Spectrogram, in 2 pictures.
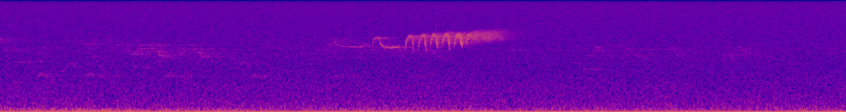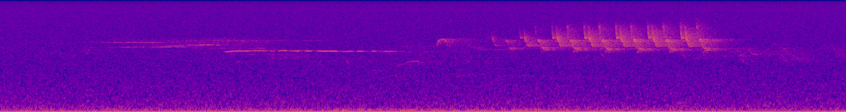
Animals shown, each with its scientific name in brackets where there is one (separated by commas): Eastern Wood-Pewee (Contopus virens), Ovenbird (Seiurus aurocapilla), Black-throated Blue Warbler (Setophaga caerulescens), Pine Warbler (Setophaga pinus), Rose-breasted Grosbeak (Pheucticus ludovicianus), Veery (Catharus fuscescens), White-throated Sparrow (Zonotrichia albicollis)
